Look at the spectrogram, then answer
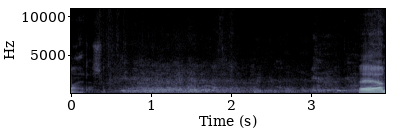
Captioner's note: laughter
